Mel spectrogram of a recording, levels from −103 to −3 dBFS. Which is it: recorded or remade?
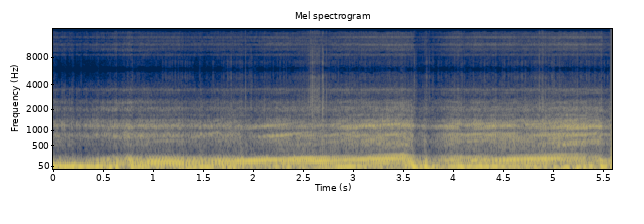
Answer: remade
